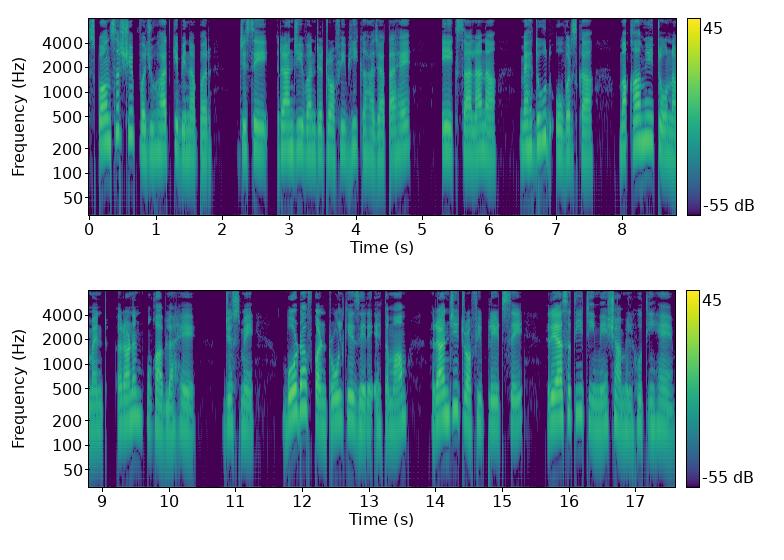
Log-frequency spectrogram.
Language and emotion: Urdu, neutral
